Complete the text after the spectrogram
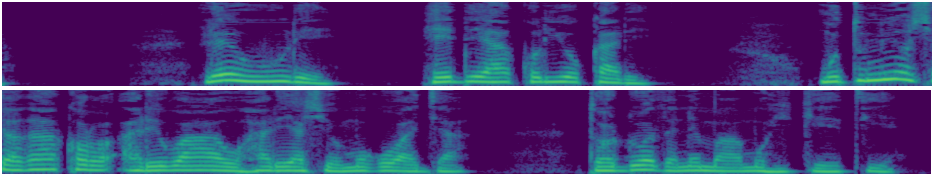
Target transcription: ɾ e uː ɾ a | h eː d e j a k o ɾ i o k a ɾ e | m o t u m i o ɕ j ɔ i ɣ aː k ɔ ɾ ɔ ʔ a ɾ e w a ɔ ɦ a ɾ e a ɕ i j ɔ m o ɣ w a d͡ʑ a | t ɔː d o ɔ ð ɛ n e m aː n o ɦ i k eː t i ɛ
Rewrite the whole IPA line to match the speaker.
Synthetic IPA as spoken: ɾ e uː ɾ e | h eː d e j a k o ɾ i o k a ɾ e | m o t u m i o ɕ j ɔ a ɣ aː k ɔ ɾ ɔ ʔ a ɾ e w a o ɦ a ɾ e a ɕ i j ɔ m o ɣ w a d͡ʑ a | t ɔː d o ɔ ð ɛ n e m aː m o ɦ i k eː t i ɛ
